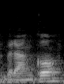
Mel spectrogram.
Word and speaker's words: Branko: Hi, my name is Branko. People call me here, they call me Branko because of the pronunciation of the R.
